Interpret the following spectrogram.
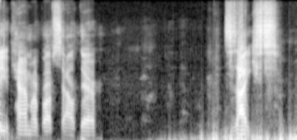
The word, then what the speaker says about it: Zeiss: camera Buffs out there Zeiss rhymes with Weiss Better Think Twice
